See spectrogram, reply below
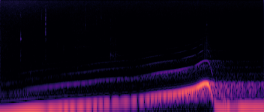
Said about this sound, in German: mach jetzt hier mal so ein, Hall, ein bisschen Hall rauf ja. ja. und dreh jetzt einfach nur an dem Knopf für die Tonhöhe und immer so ein bisschen hin und her wackel, wackel, wackel, äh, damit es wie so ein Theremin klingt, ja?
